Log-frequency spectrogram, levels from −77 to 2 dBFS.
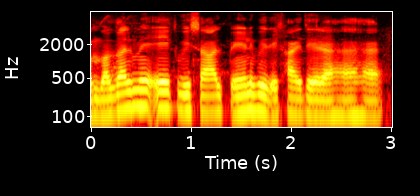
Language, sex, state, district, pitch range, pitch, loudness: Hindi, male, Jharkhand, Garhwa, 105-125 Hz, 115 Hz, -15 LUFS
